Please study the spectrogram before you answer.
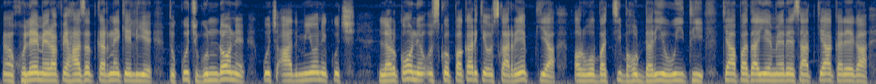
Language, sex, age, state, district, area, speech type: Urdu, male, 18-30, Bihar, Darbhanga, rural, spontaneous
